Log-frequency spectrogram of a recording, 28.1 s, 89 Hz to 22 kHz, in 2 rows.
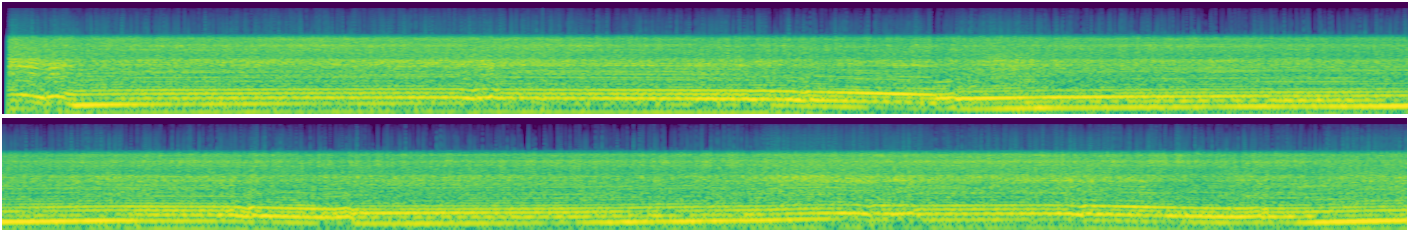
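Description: Suzuki SV 650's V-twin engine running on the move under a steady rush of wind noise. Its note rises and falls with the throttle, dropping in pitch every several seconds.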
